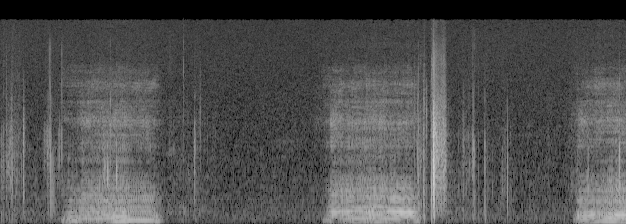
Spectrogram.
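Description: Long, loud, rattling snores on each breath in, roughly every four seconds, with quiet pauses between; heavy snoring.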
